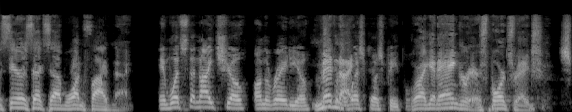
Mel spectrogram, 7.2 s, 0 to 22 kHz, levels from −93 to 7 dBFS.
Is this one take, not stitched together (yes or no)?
yes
